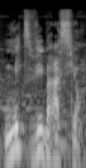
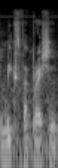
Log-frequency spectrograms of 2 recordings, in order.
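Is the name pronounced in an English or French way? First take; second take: French; English. First: It is pronounced with French sounds. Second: It is pronounced with English sounds. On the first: "but it's read Mix Vibration" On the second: "I mean in English"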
